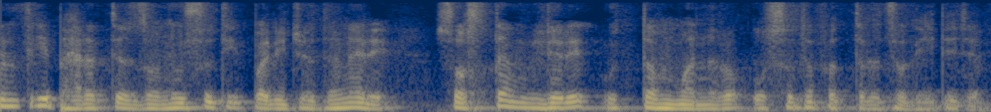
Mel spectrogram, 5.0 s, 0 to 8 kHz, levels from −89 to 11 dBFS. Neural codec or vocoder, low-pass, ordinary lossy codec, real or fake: codec, 16 kHz, 1.1 kbps, Voila-Tokenizer; none; none; fake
